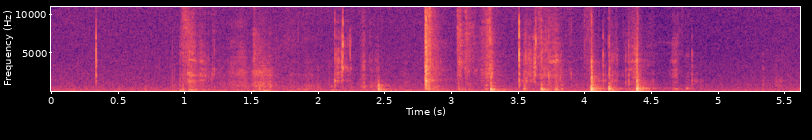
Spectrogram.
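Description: Stiff paper rustles and crinkles as a sheet is lifted and moved by hand.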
